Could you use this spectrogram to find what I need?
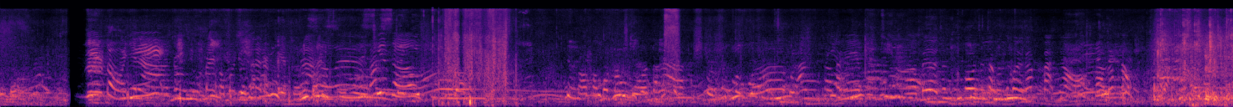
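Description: A young woman speaks clearly, as if to a gathering.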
